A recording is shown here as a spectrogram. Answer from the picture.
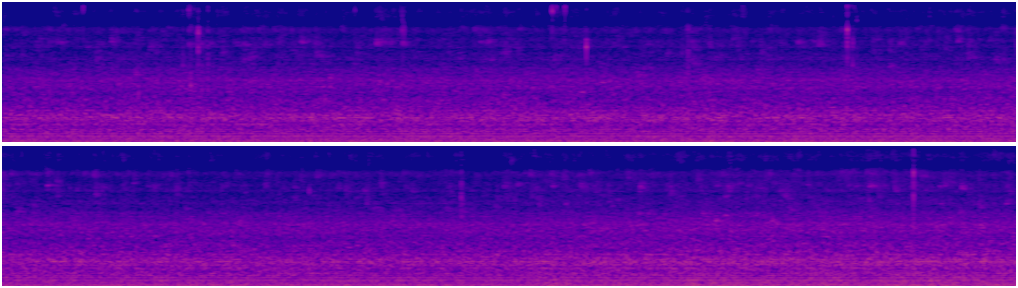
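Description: Aquarium equipment running: a steady low hum over an even faint hiss, with a few faint clicks.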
